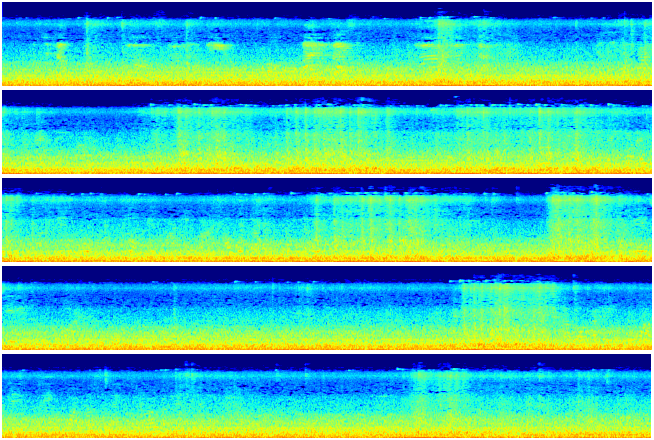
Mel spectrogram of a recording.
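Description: Inside a city bus driving at speed: a steady engine drone and road rumble fill the cabin, with a few brief swells of louder hiss.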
